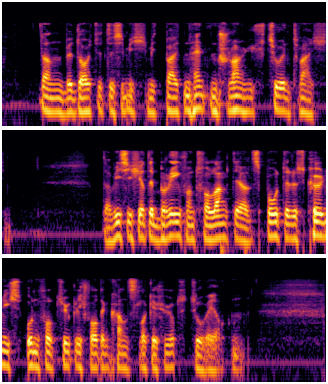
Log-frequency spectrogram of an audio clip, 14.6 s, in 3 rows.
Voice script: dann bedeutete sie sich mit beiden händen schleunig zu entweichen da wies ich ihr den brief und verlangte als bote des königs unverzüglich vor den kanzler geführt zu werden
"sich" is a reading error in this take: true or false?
true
